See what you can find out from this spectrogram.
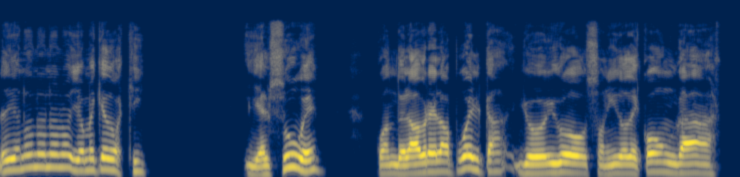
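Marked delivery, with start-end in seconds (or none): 0.2-1.5 mock wary distrust, quick and high. Recounting a stranger inviting them upstairs, the speaker replays their own refusal: distrustful refusal. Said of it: "así con toda la desconfianza del mundo".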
